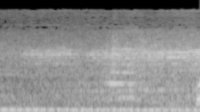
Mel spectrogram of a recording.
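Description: A steady low rumble like a running motor vehicle. From shortly after the start, a faint, steady, high horn-like tone sounds with it.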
